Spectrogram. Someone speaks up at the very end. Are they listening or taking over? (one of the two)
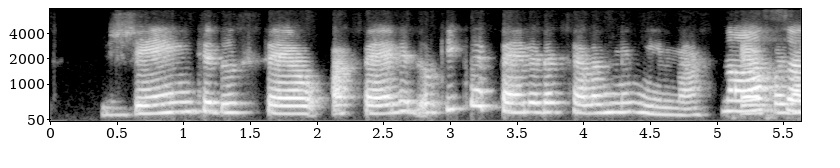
taking over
